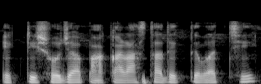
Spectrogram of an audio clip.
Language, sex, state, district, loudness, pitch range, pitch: Bengali, male, West Bengal, Darjeeling, -17 LUFS, 100-110 Hz, 105 Hz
